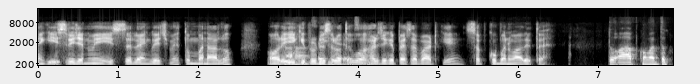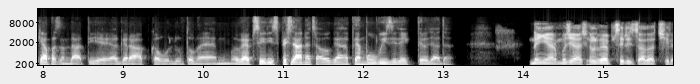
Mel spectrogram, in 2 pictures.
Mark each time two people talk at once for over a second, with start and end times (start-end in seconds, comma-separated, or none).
3.1-4.4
